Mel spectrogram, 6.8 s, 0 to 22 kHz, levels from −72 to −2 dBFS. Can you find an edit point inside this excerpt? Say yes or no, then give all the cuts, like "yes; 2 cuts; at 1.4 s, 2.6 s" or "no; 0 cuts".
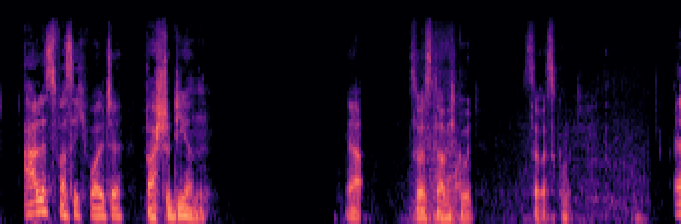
yes; 1 cut; at 1.3 s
